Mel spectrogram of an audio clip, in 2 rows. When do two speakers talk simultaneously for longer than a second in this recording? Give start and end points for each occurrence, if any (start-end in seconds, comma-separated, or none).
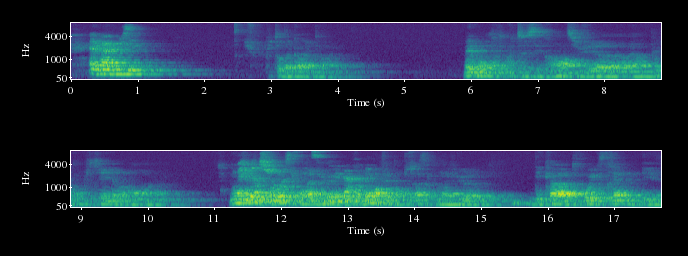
11.4-13.1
